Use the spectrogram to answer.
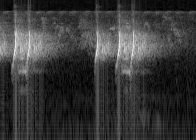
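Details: Two sharp triple-note phrases from a common quail, each a single bright note followed by a fast pair, about a second apart.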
